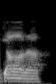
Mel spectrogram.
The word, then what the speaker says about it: Dana: Yeah, it's spelled Dana, but you say Donna.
